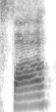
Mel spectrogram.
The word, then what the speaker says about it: pho: A pho, a pho, however you pronounce that, a ramen.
